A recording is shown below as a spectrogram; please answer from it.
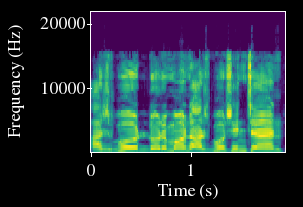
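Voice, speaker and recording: Man voicing an insistent robot cat; very high, rapid, dry. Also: fairly even intonation, pushed and bright, no echo. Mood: eager. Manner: fast, insistent. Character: cartoon robot cat Doraemon, eager boy.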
